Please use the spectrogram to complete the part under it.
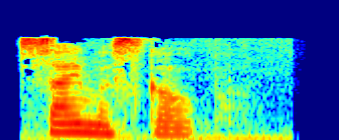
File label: "cymoscope", english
